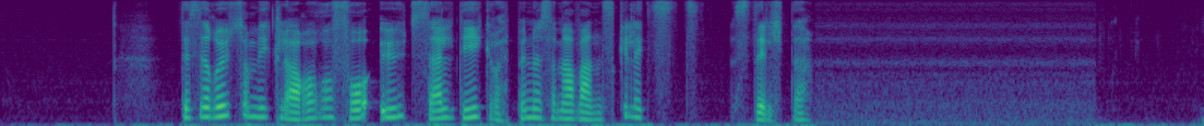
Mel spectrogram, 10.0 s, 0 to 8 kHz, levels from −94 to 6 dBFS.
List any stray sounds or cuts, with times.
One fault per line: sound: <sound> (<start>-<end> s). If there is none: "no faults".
no faults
